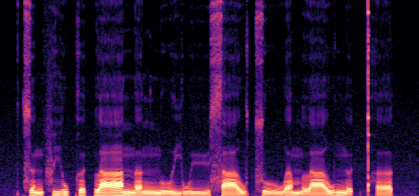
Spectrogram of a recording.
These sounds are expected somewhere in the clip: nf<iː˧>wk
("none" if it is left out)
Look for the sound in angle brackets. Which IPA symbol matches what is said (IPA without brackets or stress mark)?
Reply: iː˧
